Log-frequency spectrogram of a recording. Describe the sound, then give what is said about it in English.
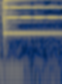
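An online shop's sale notification chime: one bright, bell-like ding with clear ringing overtones that sustains through the short clip, with no other sound. “You know what that sound is, don't you, Ravi? It's a sale. That is a sound of making money on Shopify.”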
